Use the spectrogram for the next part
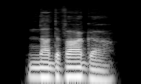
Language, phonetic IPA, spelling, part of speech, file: Polish, [nadˈvaɡa], nadwaga, noun, Pl-nadwaga.ogg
